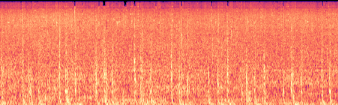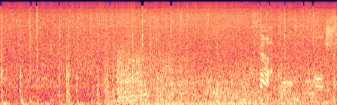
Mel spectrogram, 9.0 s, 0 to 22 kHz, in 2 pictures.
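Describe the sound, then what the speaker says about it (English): Heavy rain pours steadily in The Witcher 3 with thunder rumbling throughout, the storm swelling louder after a few seconds, while hooves clop faintly and a voice murmurs briefly. "This downpour's a bastard,"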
